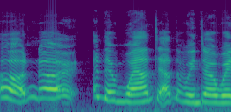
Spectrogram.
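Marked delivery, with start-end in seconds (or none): 0.0-0.6 high-pitched, embarrassed, mortified exclamation. Retelling a friend's reaction after a joke went wrong: imitating a mortified reaction. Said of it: "she was mortified".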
